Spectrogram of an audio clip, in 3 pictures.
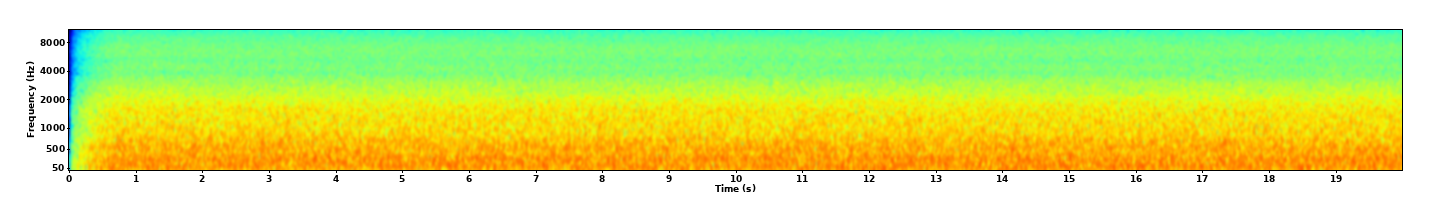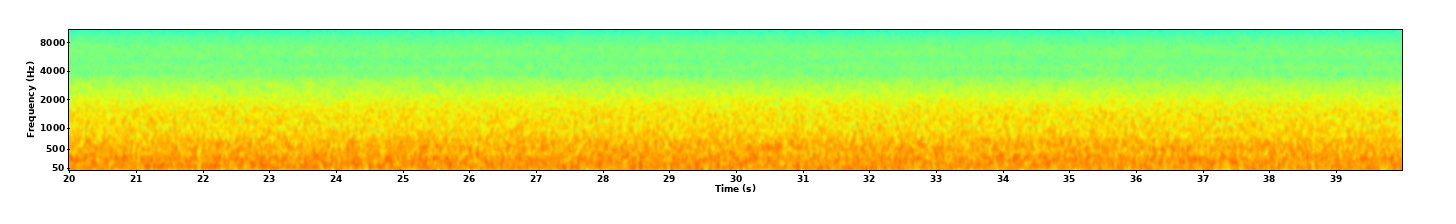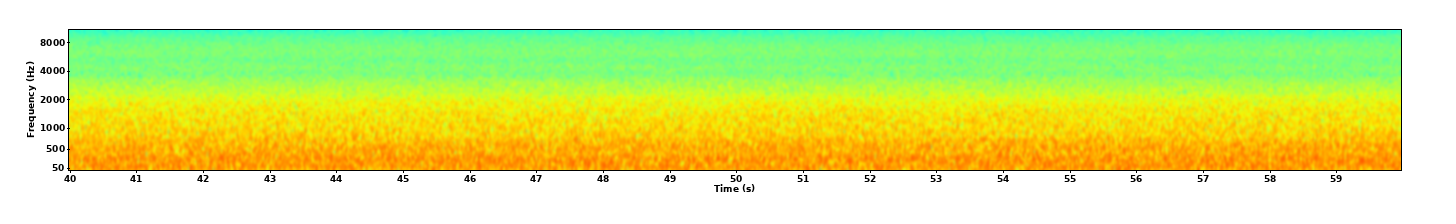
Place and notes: Limburg an der Lahn, Deutschland - flow of river Lahn
flow oth the river at the embankment of the water mill
(Sony PCM D50, DPA4060)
